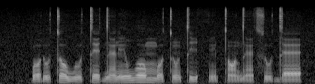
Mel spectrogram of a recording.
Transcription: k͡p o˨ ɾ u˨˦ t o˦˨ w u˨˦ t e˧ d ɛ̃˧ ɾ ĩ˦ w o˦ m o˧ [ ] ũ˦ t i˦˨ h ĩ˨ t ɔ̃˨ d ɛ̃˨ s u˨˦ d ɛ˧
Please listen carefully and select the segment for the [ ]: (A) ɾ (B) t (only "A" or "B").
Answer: B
